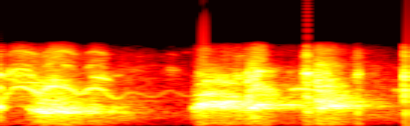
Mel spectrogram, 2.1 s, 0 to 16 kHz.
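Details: Earl, a six-month-old St. Bernard puppy nearing 100 lbs, resists being coaxed into a bathtub indoors. He gives a wavering, whining howl that slides up and down, then a rougher burst of yelping vocal sounds, with a woman's coaxing voice mixed in.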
